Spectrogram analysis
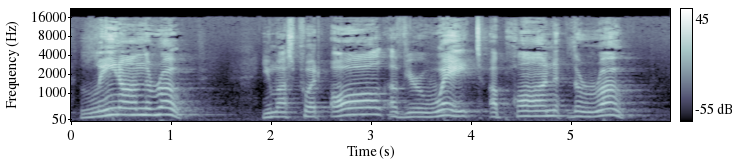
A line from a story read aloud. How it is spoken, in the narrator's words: the guide turned around and he yelled back to this man in that native tongue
